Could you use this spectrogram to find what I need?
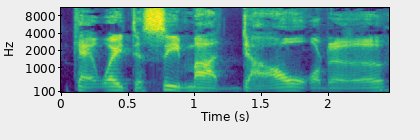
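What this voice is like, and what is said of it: Put-on swampy Southern movie voice. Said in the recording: “Is this voice he's doing? ... A gator bait accent, man.”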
